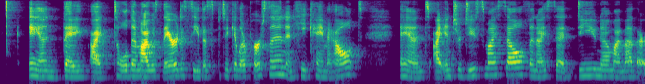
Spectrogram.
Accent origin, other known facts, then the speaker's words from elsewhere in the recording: Jefferson City, United States; moved away; my hometown in Jefferson City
